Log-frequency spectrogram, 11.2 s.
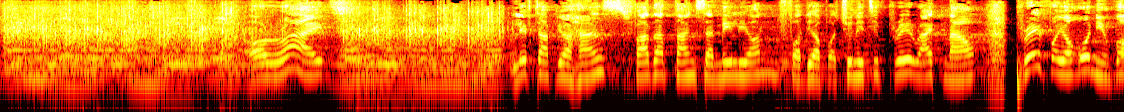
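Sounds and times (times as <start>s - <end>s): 
audience clapping hands: 0.0s - 5.8s
speech: 2.6s - 4.2s, 5.2s - 11.2s.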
